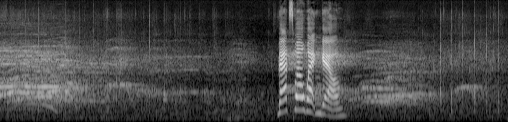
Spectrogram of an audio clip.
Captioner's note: cheers and Applause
